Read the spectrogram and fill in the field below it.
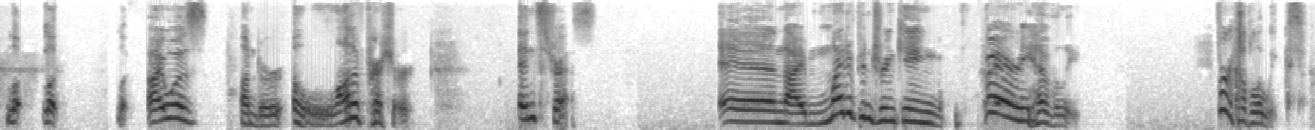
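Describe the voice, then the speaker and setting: A woman's voice: medium pitch, very animated, slow, long pauses, a little mellow, dry recording, lo-fi sound, exaggerated voice. A woman playing a tipsy, indignant, stammering hotshot in an improvised comic role-play, making excuses. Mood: sheepish, evasive. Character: boozy, defensive, evasive male hotshot pilot and his exasperated princess.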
